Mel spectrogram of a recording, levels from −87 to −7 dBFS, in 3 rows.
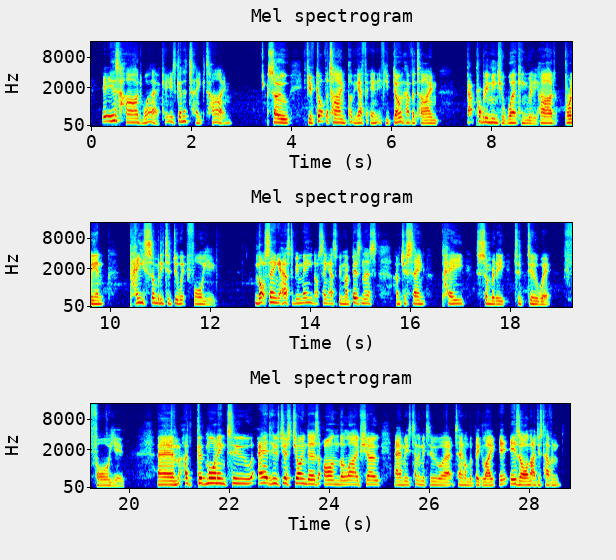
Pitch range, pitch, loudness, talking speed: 145-195 Hz, 160 Hz, -18 LUFS, 205 wpm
